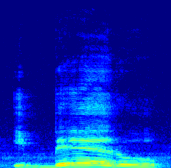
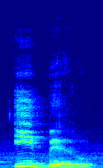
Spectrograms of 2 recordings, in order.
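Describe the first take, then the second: First: The stress is on the second syllable. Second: The stress is on the first syllable. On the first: The speaker calls it right. "paroxítona terminada em O" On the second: The speaker calls it wrong. "não é íbero"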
